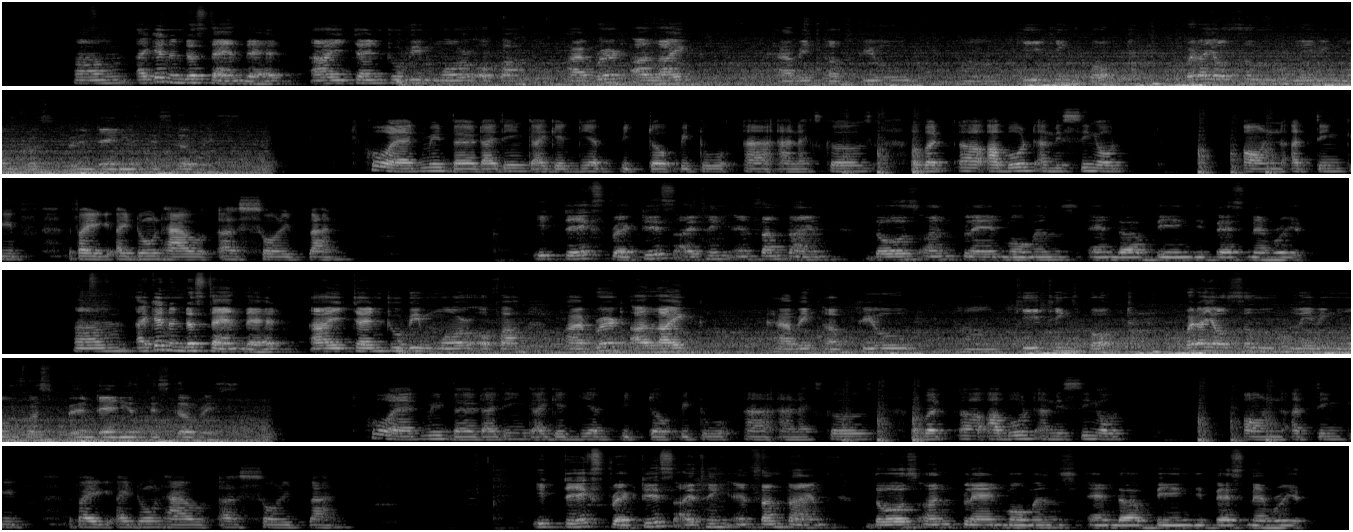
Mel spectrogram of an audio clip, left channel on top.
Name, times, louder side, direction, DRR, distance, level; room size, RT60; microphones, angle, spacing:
voice 1, 0.7-7.0 7.6-9.2 9.5-11.5 11.8-15.8 31.9-32.0 32.3-35.3 35.6-40.0, right 3 dB, 45° right, 0.7 m, -34 dB
sound 1, 3.9-16.2, equal, 75° left, 1.1 m, -34 dB
voice 2, 17.1-24.7 25.9-30.4, left 3 dB, 40° left, 0.4 m, -36 dB
sound 2, 21.9-22.8 25.4-26.4, left 1 dB, 5° left, 0.7 m, -42 dB
3.1 x 2.0 x 2.9 m
head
